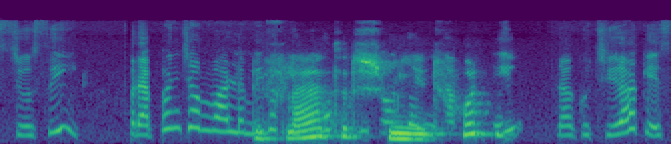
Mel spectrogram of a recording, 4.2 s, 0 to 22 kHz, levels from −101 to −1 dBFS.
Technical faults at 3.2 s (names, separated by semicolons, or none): speech suppressed in double talk; echo leak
